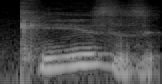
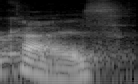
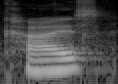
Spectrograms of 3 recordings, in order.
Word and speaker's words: Kies: now you mentioned Marietta keys keys or Kai's I thought for a long time it was pronounced keys because I thought it was a German pronunciation but it the family pronounces it Kai's I actually found a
